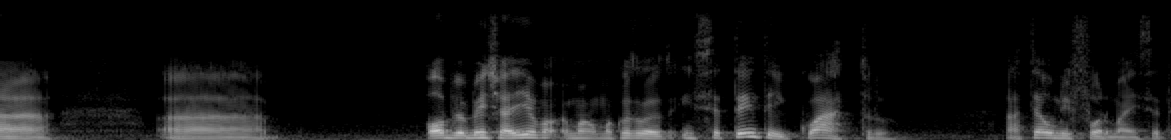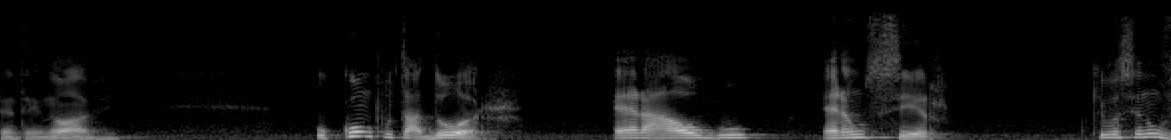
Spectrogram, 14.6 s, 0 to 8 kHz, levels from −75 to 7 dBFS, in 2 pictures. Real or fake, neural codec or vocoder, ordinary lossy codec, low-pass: real; none; none; 7.2 kHz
